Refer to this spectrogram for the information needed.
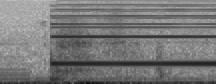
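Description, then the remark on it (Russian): A home computer loading a game from cassette: after a moment of faint hiss, a steady, piercing electronic tone starts abruptly and holds unbroken at a fairly loud level, with a buzzy edge. “И вот самое, наверное, космическое это тот звук, с которым она загружалась, потому что он навсегда в моей памяти.”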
